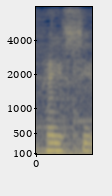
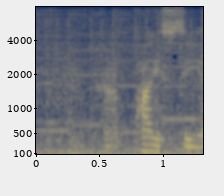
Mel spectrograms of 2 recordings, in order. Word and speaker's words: Paiste: 17 inches right here another pasty alpha Pi see I guess is the proper way to pronounce it sorry the 16 inch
